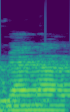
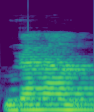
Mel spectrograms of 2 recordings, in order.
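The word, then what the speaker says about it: 占う: Thì chữ này có âm cư nhô như là si hoặc là urana tùy từng trường hợp.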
